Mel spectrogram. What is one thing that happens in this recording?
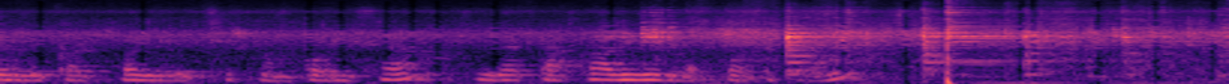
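A spoon scrapes chopped tomatoes off a metal plate into a pan.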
